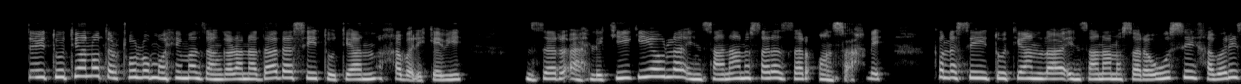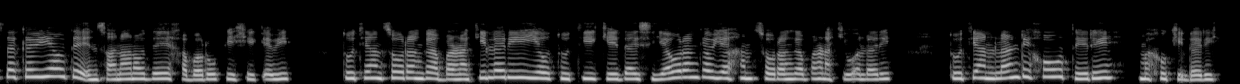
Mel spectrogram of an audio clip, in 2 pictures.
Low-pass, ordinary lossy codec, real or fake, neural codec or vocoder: 7.2 kHz; none; fake; codec, 16 kHz, 16 kbps, FunCodec, trained on Chinese and English, 50 frames a second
